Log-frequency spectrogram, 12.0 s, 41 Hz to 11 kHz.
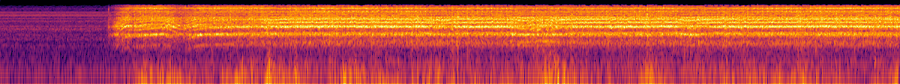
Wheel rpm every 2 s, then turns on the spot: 0, 120, 160, 160, 160, 160.
none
